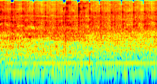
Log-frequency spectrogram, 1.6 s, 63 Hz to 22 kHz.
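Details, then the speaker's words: Nissan Be-1 Pike car with MA10ET 1.0L four-cylinder petrol engine, warm after driving, test-run just after new spark plugs, plug wires and coil wire (cap and rotor not yet done); starts much better, smooth even idle, no misfire, seems okay. "Seems okay. I'm not doing a Rodrigo cold rev. It is warm or it was warm. I drove here like this. but it's not horrible."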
